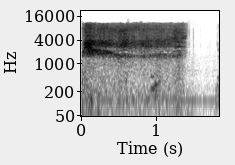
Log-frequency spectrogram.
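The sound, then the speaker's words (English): A voice imitates a spray paint can being used to draw a net, making one steady, bright hiss that lasts over a second and then cuts off abruptly, followed by a brief quiet moment. “and he comes back shaking the spray paint thing”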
